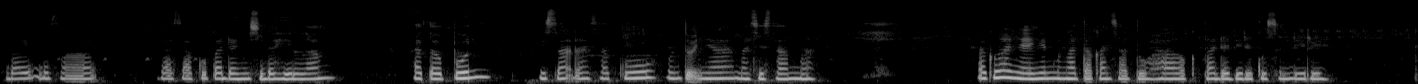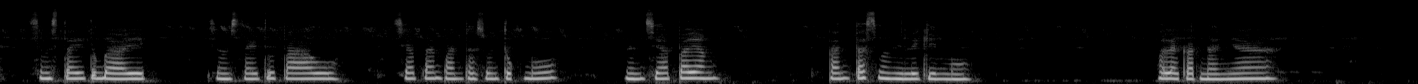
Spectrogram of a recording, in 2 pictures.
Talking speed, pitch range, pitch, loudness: 80 wpm, 255-275 Hz, 260 Hz, -27 LUFS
